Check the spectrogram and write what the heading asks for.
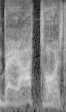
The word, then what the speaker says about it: Beator: After all my warnings and swearings, still you bring Beator's legions to my door! Promise breaker, betrayer, So this is how it feels. It's Beator. That's how you pronounce that word.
